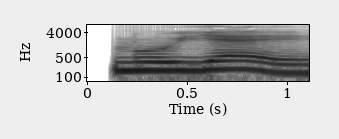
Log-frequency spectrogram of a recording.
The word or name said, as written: mouille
